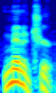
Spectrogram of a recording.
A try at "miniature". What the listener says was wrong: Miniature. leave out the I. I think I've heard it miniature, but I think I say miniature.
